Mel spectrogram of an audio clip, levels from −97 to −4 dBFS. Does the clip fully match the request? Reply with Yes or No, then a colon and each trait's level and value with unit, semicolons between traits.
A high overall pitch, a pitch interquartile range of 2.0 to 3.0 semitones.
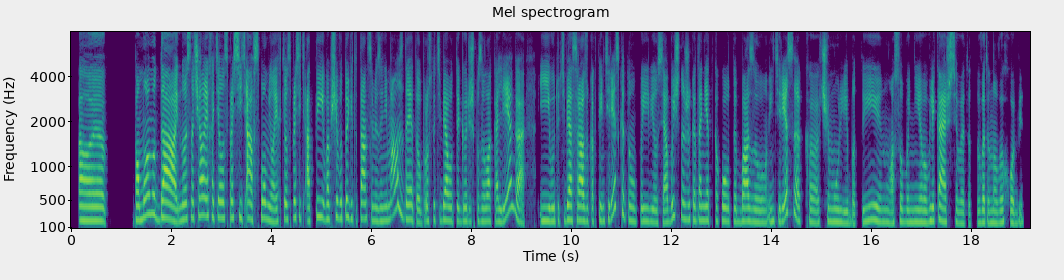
No: high, 195 Hz; average, 3.6 semitones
